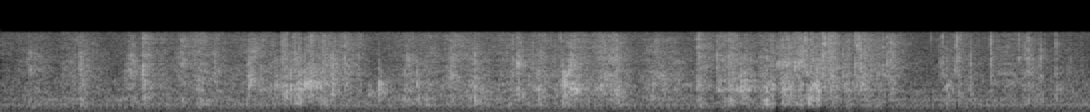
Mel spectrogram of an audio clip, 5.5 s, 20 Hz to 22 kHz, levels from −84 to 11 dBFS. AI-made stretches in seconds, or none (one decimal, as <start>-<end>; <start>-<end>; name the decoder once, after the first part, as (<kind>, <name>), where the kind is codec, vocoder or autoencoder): 0.0-5.5 (vocoder, Vocos)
